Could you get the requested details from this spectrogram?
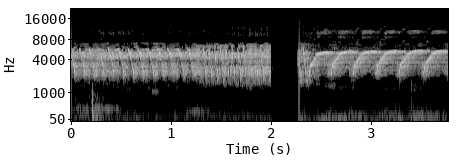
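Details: Canary singing nonstop in 'gacor' style, used as training material for quiet birds: a dense, buzzing trill, a brief cut, then clear upward-sliding notes repeated about four times a second.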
